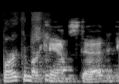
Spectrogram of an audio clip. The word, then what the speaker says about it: Barkhamsted: We're talking, who is currently, and you're going to have to, Barkhamsted? Is that what you said? – Barkhamsted and Winchester. – Okay. All right. See, I mispronounced.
